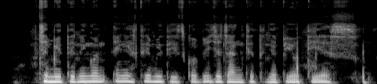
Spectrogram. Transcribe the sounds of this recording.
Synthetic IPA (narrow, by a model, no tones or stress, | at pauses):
t͡ʃemit̪ɨniŋɡoneŋest̪ɾimit̪iskopit͡ʃat͡ʃaŋt͡ʃet̪ɨɲepio̰t̪ḭḛs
